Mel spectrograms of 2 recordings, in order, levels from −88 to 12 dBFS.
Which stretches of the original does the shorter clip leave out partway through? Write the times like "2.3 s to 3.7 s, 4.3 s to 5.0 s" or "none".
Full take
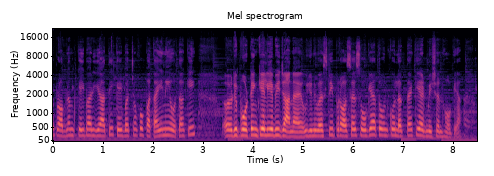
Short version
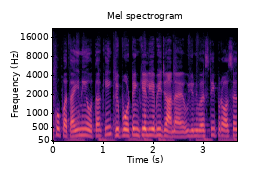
2.9 s to 3.6 s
